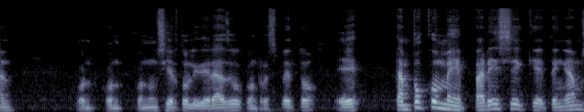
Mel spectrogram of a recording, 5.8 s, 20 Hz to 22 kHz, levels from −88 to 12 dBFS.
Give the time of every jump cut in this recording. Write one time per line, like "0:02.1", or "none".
0:03.2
